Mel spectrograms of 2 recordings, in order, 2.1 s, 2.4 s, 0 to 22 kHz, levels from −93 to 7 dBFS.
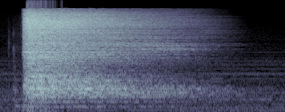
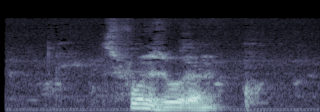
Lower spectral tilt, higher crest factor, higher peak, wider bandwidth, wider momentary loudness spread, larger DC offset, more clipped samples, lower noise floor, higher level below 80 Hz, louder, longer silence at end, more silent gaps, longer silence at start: second, 3.5 dB/octave vs -8 dB/octave; about the same, 16 dB vs 16 dB; about the same, 0 dBFS vs -2 dBFS; first, over 20 kHz vs 11 kHz; about the same, 21 LU vs 22 LU; neither; first, 0.2% vs under 0.1%; first, -52 dBFS vs -43 dBFS; second, -60 dBFS vs -38 dBFS; first, -9 LUFS vs -14 LUFS; first, 0.7 s vs 0.45 s; neither; second, 0.15 s vs 0.8 s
